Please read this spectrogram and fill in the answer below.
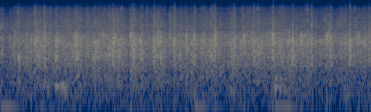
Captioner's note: audience applauding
